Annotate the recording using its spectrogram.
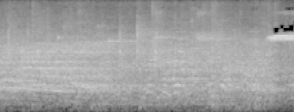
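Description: Voices of players and spectators chattering in a large sports hall, with a few thumps of a volleyball bouncing on the court floor.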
